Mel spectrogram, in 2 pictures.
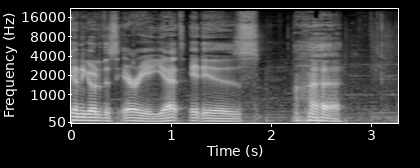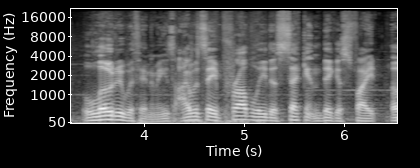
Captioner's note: nervous chuckle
